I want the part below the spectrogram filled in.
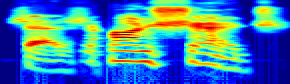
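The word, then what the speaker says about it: Stjepan Šejić: His first name is Stepan, and you're supposed to pronounce his last name Shedge, like Sean Connery is saying it. Shedge. Stepan Shedge.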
